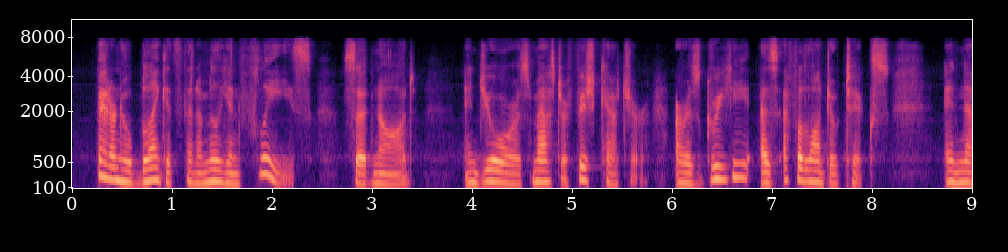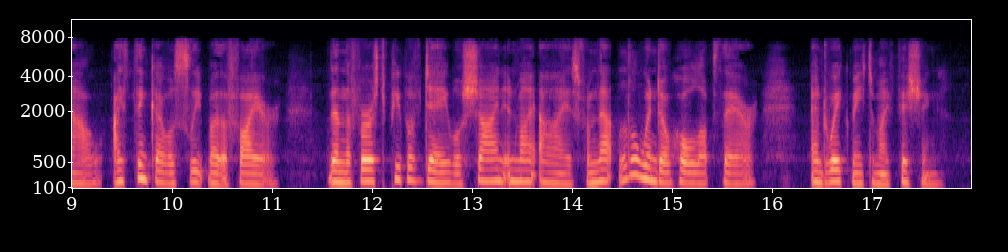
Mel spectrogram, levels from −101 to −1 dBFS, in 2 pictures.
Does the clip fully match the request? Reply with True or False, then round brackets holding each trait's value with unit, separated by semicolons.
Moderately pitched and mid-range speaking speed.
True (170 Hz; 180 wpm)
